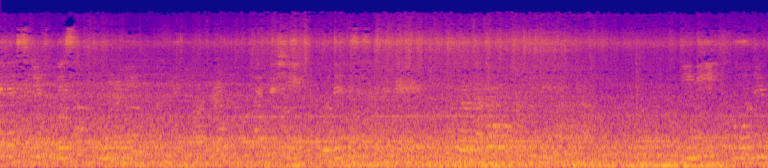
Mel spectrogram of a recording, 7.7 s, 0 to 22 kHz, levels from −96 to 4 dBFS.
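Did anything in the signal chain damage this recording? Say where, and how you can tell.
Yes. From 3.49 to 5.95 s every event is trailed by a dry, full-band echo about a tenth of a second behind and about 5 dB quieter, switching on and off abruptly: a doubled audio track, likely from a second out-of-step capture path in the driver or buffer stage.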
